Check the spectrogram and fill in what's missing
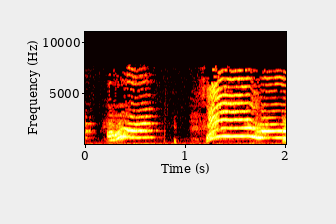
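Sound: bird squawking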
